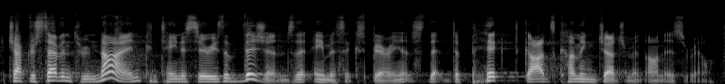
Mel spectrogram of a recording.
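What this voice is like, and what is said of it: American accent. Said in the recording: “It's quite Americanized, sorry for the American accent”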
